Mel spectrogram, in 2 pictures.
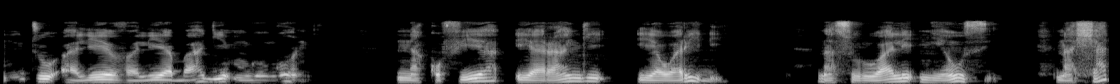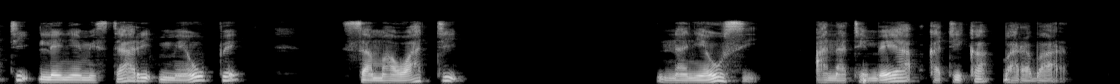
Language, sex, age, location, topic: Swahili, male, 18-24, Mombasa, government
